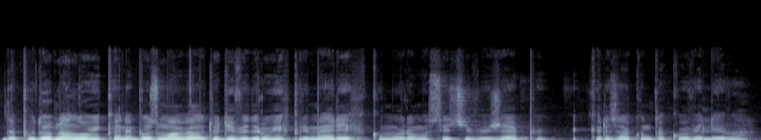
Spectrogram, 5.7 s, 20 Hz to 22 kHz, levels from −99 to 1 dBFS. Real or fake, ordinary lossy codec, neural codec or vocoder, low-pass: real; none; none; 14.4 kHz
